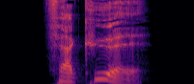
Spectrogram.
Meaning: 1. singular imperative of verkühlen 2. first-person singular present of verkühlen
- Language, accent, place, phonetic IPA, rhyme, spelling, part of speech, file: German, Germany, Berlin, [fɛɐ̯ˈkyːl], -yːl, verkühl, verb, De-verkühl.ogg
